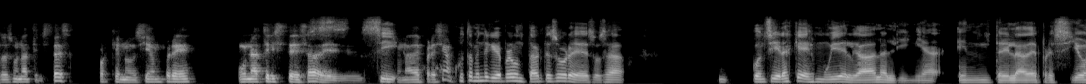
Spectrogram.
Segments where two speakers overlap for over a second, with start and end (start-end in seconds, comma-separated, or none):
3.0-4.6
